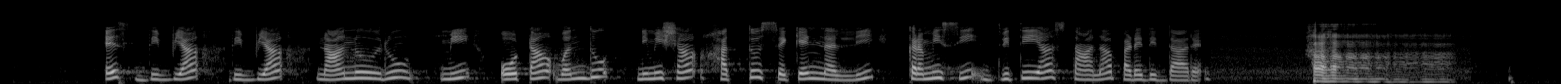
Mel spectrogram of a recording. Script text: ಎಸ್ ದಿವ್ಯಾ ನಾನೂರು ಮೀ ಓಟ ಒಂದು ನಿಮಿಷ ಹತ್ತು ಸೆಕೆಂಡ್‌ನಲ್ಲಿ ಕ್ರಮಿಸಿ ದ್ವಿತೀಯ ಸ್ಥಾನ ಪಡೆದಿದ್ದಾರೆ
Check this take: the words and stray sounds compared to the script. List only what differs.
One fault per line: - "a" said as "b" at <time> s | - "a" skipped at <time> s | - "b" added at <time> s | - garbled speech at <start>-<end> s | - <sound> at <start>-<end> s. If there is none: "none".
- "ದಿವ್ಯಾ" added at 2.3 s
- laugh at 13.1-14.6 s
